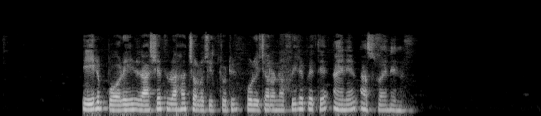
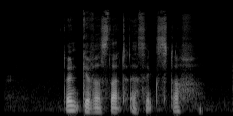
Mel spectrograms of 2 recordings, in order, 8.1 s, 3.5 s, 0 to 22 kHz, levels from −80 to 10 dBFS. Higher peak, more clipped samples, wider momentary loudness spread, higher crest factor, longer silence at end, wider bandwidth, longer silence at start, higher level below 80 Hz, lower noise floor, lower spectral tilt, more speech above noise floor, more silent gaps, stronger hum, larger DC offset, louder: first, -2 dBFS vs -12 dBFS; neither; about the same, 10 LU vs 9 LU; about the same, 18 dB vs 22 dB; first, 1.95 s vs 0.5 s; second, 7.8 kHz vs 16 kHz; first, 1.25 s vs 1 s; first, -52 dBFS vs -78 dBFS; first, -80 dBFS vs -67 dBFS; first, -6.5 dB/octave vs -4.5 dB/octave; first, 63 dB vs 36 dB; neither; neither; neither; first, -18 LUFS vs -32 LUFS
